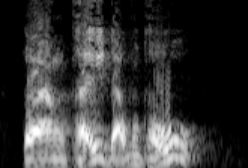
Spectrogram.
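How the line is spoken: Loud shout. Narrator (Vietnamese): Dương Thanh ... đồng thời quát to

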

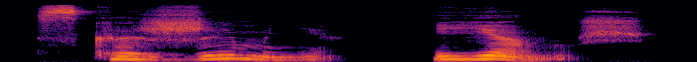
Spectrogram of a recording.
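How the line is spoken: Slow, deliberate speech. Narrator (Russian): медленно и раздельно проговорила

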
